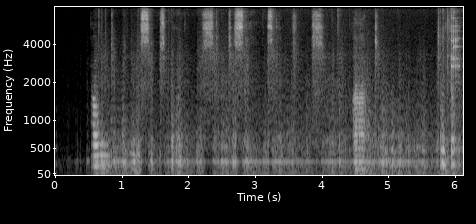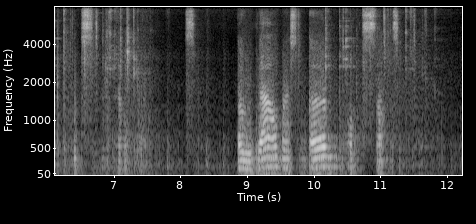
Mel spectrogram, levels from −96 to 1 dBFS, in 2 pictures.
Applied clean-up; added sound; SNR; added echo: neural mask model RNNoise.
